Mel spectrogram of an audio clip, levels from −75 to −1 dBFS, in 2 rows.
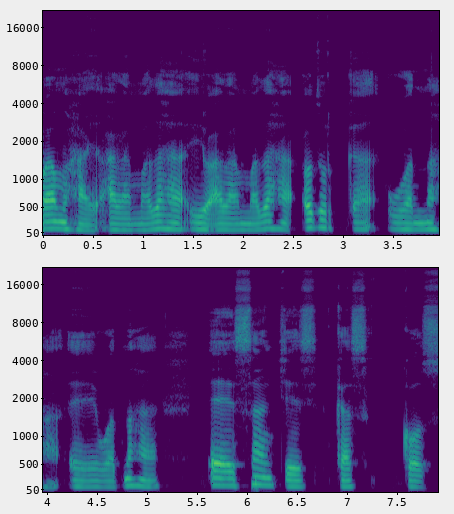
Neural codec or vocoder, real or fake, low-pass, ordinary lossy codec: none; real; none; none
